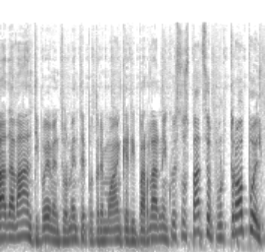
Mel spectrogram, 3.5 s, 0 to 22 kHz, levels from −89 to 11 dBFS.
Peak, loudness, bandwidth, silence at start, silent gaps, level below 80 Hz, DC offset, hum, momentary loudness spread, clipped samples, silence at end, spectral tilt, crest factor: -2 dBFS; -23 LUFS; 16 kHz; 0 s; none; -58 dBFS; under 0.1%; none; 8 LU; under 0.1%; 0 s; -6 dB/octave; 22 dB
